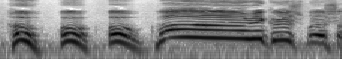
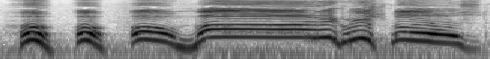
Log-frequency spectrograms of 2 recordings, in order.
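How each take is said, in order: First: Loud high Santa ho ho ho; big slow Santa greeting; jolly ho ho ho. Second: Booming Santa laugh, high and loud; belly-laugh Santa greeting, slow and big; jolly ho ho ho. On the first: Shown as a demonstration. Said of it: "That's how I do it". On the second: Retold or imitated. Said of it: "I used to be Santa".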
